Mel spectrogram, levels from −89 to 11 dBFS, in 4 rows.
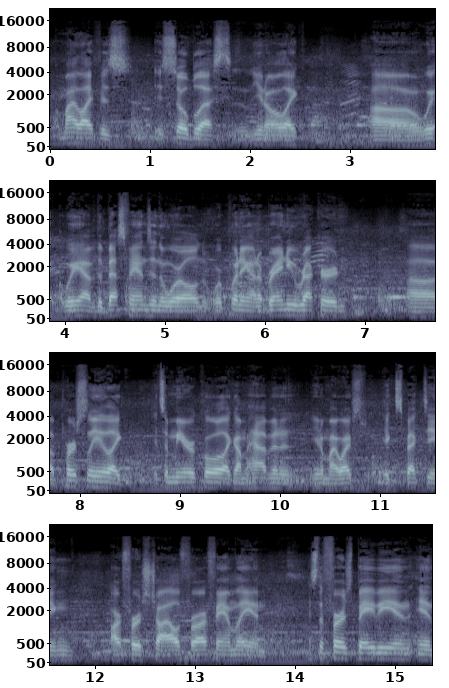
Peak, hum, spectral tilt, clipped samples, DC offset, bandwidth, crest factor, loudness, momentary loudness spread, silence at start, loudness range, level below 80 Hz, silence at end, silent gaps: -2 dBFS; none; -2 dB/octave; under 0.1%; under 0.1%; 17 kHz; 20 dB; -22 LUFS; 9 LU; 0 s; 2 LU; -60 dBFS; 0 s; none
